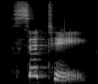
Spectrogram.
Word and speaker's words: city: Here we have the city. The C makes the S sound because there's an I right after it.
